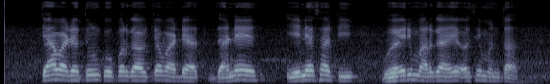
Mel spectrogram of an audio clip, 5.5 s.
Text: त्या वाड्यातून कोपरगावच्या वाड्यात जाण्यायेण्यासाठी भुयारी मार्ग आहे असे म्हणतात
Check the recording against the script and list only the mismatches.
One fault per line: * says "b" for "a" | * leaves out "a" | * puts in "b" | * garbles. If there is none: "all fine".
all fine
